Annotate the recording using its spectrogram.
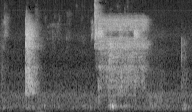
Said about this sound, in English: This is the sound of the brightest pulsar in the northern sky. Let's see if it plays. It's coming from my computer, but and this sound directly corresponds to the radio waves emitted from this pulsar.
